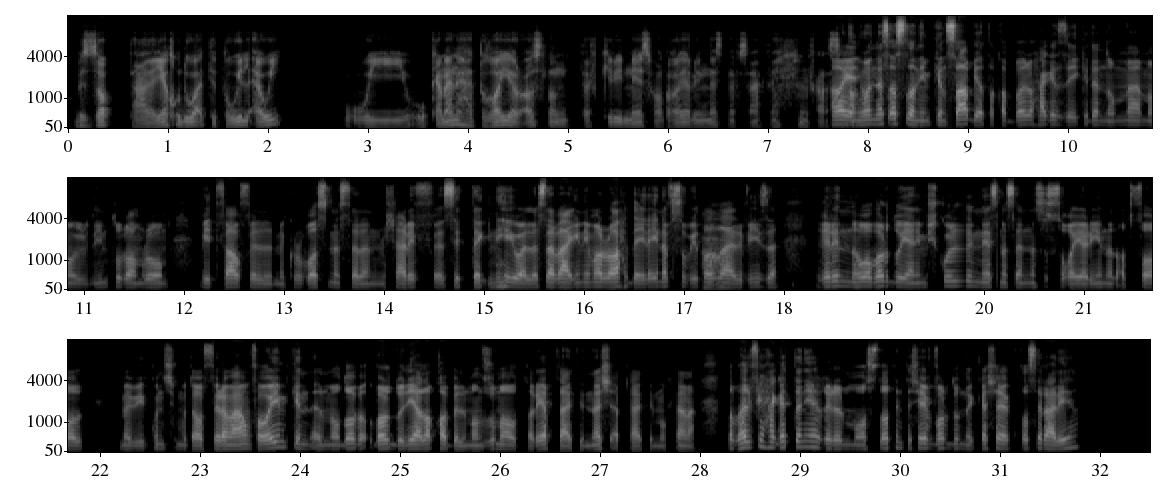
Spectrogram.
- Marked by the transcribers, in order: laughing while speaking: "فيعني"; laughing while speaking: "جنيه"
- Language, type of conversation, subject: Arabic, podcast, إيه رأيك في مستقبل الدفع بالكاش مقارنة بالدفع الرقمي؟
